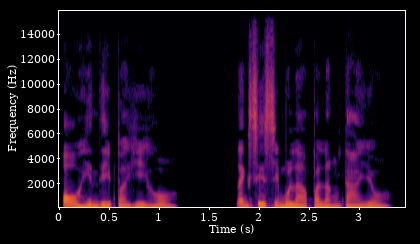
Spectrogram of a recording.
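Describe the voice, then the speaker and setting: A woman's voice: fairly low pitch, sing-song, mellow, no room sound, clean studio sound. Woman voicing a scheming, mocking rich aunt. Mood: menacing. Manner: mocking, taunting, slow theatrical delivery. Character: scheming, menacing rich aunt blackmailing her nephew. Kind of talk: dramatic audio love story.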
